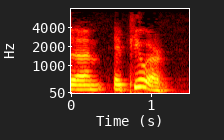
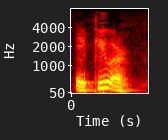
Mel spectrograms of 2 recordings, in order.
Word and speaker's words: Ipuwer: This sage or wise man, his name was Ippur. That's an Egyptian name. We would spell it I-P-U-W-E-R, Ippur.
